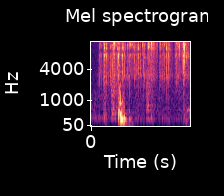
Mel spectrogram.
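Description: A plastic crankbait fishing lure, a fat-free guppy, is shaken so the rattles inside it can be heard, rattles meant to reach a fish's lateral line. Six quick, bright, clicking rattle bursts sound in about a second, mostly high-pitched with almost no low end.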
